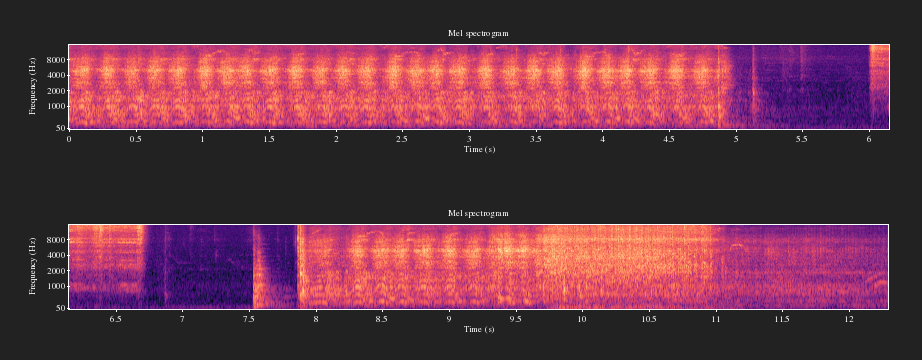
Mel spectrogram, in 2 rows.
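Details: Long-parked 1974 Ford F100 V8 with gasoline poured into the carburetor: ragged, uneven pulsing for about five seconds, then it dies and coughs. Owner suspects a clogged carburetor and plans a carb kit.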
